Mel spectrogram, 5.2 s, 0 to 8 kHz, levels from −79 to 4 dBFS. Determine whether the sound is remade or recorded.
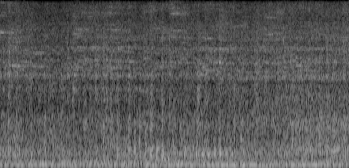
recorded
